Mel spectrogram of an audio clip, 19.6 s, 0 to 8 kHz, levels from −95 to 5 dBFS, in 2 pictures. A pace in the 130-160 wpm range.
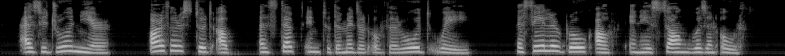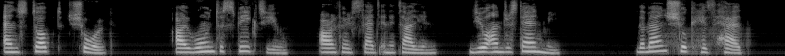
Yes: average, 145 wpm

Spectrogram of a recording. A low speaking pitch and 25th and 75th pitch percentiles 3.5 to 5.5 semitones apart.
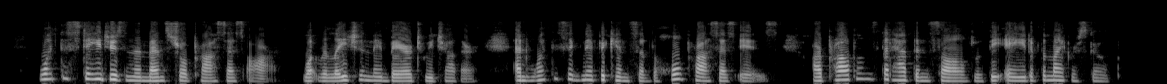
No: medium, 175 Hz; average, 4.5 semitones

